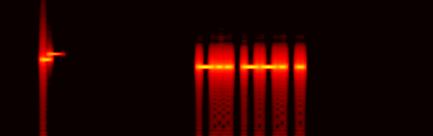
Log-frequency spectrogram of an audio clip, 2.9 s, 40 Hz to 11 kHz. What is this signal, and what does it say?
Morse code, heard as a keyed tone, about 41 wpm, 700 Hz. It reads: DGE
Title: Multi-letter Phonemes Quick Fire 40wpm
